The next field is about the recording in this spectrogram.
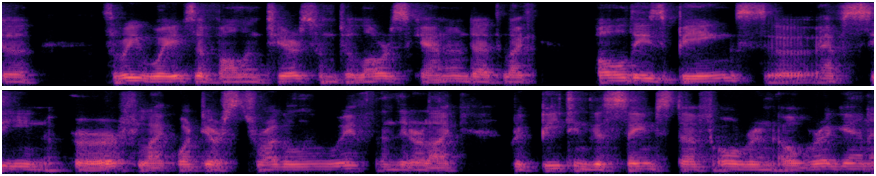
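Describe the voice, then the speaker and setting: A man's voice: deep voice, distant mic. A man hosting a casual spiritual livestream chat, rambling along and filling nearly every phrase with "like". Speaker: host.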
